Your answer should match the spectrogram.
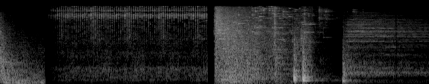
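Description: Title-card sound effects: a loud sweeping whoosh dies away in the first half second, then about two seconds in a sudden crash like breaking glass. A second hit near the end rings and fades out.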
